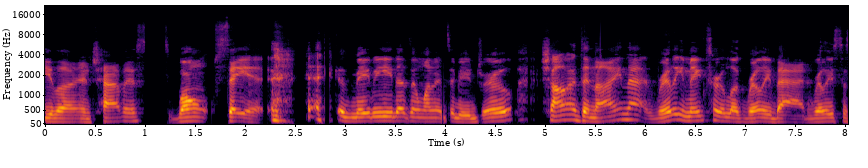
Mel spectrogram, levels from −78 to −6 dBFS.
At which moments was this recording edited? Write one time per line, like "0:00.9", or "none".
0:04.8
